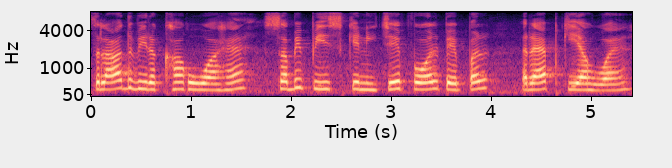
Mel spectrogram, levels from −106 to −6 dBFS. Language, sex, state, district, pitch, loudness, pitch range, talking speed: Hindi, female, Haryana, Rohtak, 245 Hz, -14 LUFS, 230-260 Hz, 165 wpm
